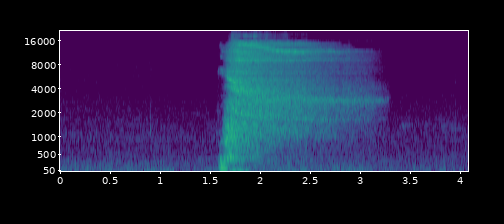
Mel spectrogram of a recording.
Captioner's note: sigh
